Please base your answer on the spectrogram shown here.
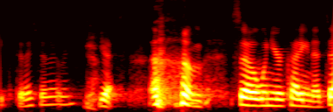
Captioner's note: laughs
